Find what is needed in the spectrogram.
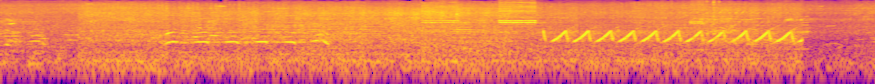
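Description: Motorcycle procession: many motorcycle engines running under crowd voices. About five seconds in, an electronic siren-style vehicle horn starts yelping in quick rising sweeps, about four or five a second, and runs on to the end.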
